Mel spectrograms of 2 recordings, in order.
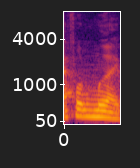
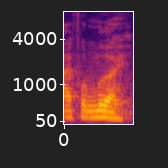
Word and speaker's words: iPhone X: xem là đọc là iPhone X hay là iPhone 10. Đấy, tuy nhiên là chính xác ấy, thì chúng ta phải đọc là iPhone 10, bởi vì là trong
